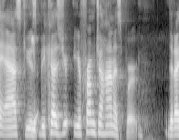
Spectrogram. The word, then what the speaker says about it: Johannesburg: the reason I ask you because you're from Johannesburg did I say that right how do you say it that's correct yeah yeah Janice Berg that's that's correct that's where I was we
